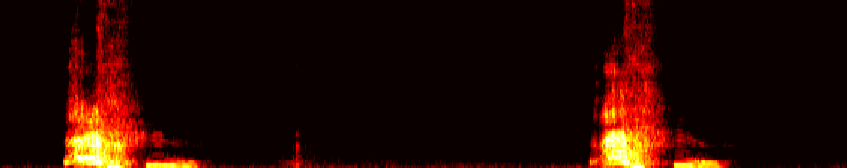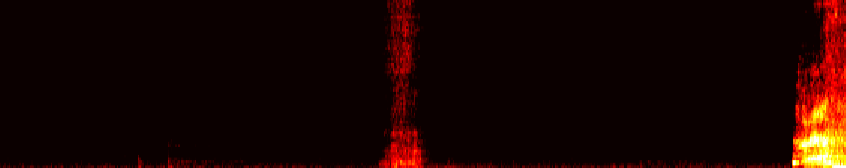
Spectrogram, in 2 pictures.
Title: sneezing compilation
